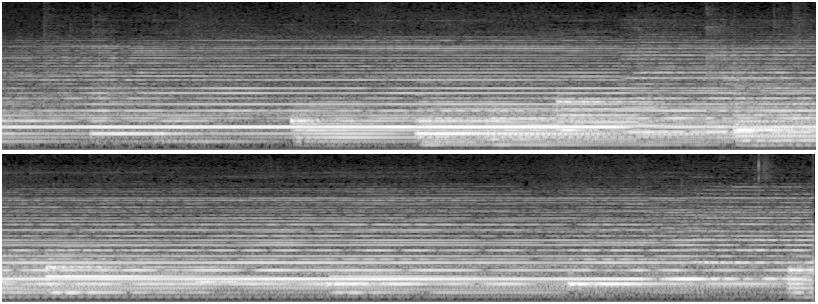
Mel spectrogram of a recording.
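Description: Violin and piano playing slow contemporary chamber music: long held, overlapping tones that change every few seconds.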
